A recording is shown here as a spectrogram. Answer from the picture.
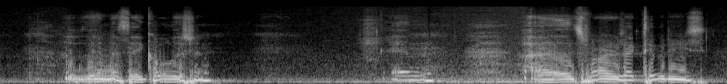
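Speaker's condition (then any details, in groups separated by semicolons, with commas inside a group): Multiple system atrophy; voice affected, avoids answering questions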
